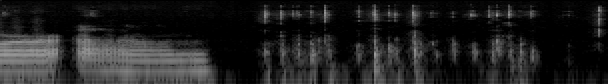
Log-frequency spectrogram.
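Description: Quick, irregular clatter of keys typed on a computer keyboard, a short burst of closely spaced taps after a brief harmonic tone at the start.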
